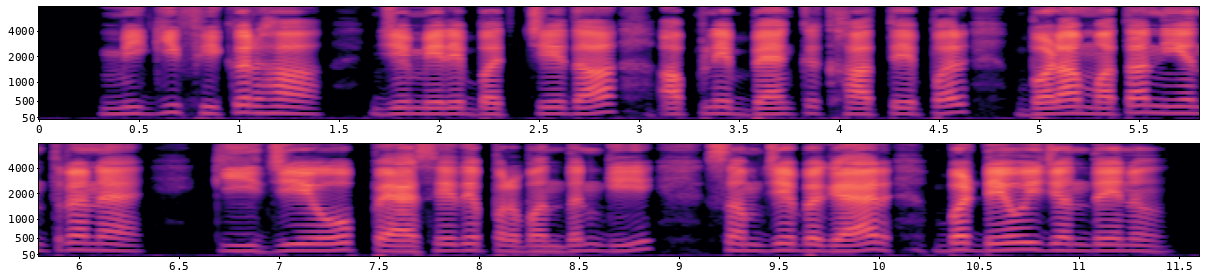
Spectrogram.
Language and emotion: Dogri, fearful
